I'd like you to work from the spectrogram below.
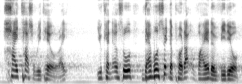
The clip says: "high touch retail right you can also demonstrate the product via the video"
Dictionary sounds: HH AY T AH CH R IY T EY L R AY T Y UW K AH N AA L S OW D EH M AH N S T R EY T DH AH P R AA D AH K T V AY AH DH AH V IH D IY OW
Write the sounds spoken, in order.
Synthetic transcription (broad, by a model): HH AY T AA CH R IY T EY L R AY T Y UW K AH N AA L S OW D EH M AH N S T R EY T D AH P R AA D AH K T V AY AH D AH V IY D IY OW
